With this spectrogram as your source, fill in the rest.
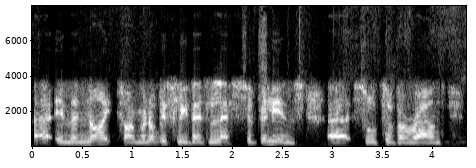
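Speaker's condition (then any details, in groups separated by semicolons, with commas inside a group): No condition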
